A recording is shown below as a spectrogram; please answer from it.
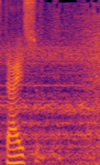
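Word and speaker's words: Thijs: my name is thais actually my name is dice but everyone pronounce it as thais are you stupid have you not mastered the dutch language yet we live in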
